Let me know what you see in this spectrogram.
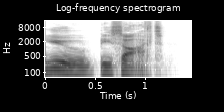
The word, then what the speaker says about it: Ubisoft: It's it's pronounced like you as in you be soft, but it's it's you're spelling it right. Yeah, it's Ubisoft.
